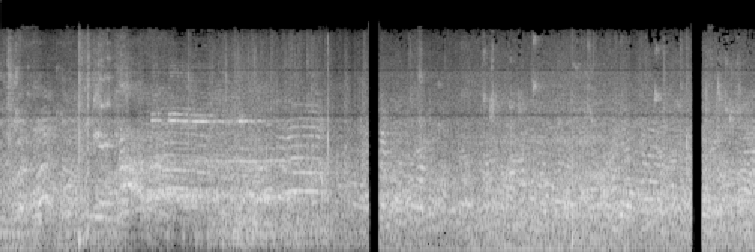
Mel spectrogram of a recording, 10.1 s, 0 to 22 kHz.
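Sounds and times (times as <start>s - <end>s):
players calling out: 0.1s - 9.9s.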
